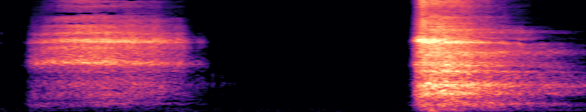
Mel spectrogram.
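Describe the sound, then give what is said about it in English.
A person takes a deep breath: a long, soft, airy breath, a pause of silence, then a louder sighing breath that slowly fades. “Let's take a deep breath.”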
